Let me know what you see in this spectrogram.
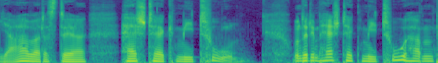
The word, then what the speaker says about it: MeTwo: Und plötzlich gibt es einen neuen Hashtag, ein Hashtag, der letzte Woche auf Twitter viral ging, der genauso klingt wie der alte Hashtag, nämlich auch MeToo ausgesprochen wird, sich aber anders schreibt, nämlich nicht M-E-T-O-O, sondern M-E-T-W-O, also das englische Zahlenwort 2 ist drinne, heißt aber im Endeffekt auch ich auch.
